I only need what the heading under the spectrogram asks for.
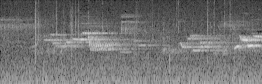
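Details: At a campsite in the woods as evening darkens, a Wood Thrush singing from up in the trees gives two fluting phrases, each ending in a higher, silvery trill, about two seconds apart. Faint outdoor noise and a few light taps are heard.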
